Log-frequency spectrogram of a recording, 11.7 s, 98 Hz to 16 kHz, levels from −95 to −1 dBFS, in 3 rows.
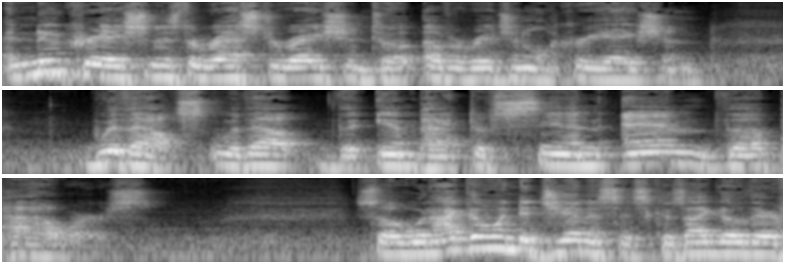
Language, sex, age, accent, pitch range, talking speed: English, male, 60-79, American, 150-180 Hz, 145 wpm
